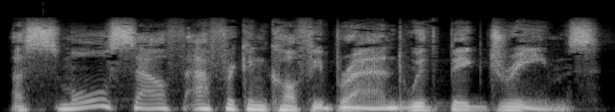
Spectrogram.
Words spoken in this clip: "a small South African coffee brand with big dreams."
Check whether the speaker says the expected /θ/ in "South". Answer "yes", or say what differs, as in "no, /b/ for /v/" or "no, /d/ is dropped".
yes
